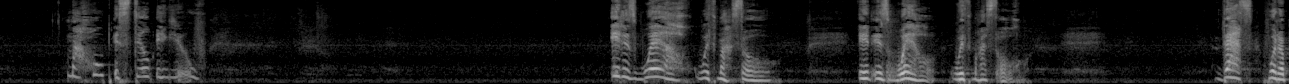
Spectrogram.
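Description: A woman speaks calmly through a microphone in a large echoing hall, with pauses between phrases.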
